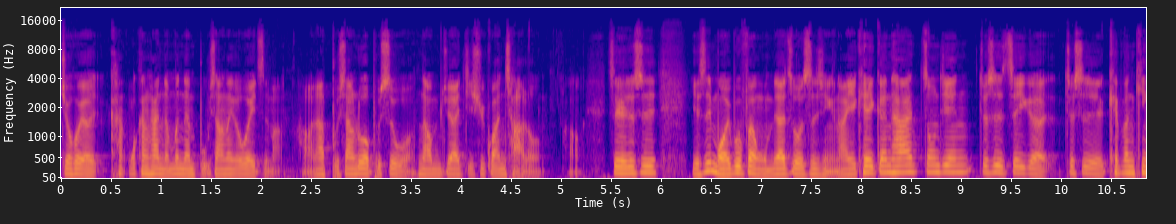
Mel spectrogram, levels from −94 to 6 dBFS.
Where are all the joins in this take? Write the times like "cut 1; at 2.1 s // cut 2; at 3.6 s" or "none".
cut 1; at 4.9 s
